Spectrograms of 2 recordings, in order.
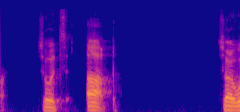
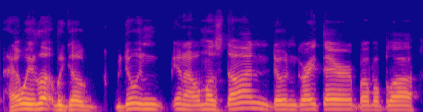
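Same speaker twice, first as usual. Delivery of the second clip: a hint of a chirpy mechanic, higher; breezy salesman patter, pitched up; light mechanic voice; 6 semitones higher than usual. Mechanic reassuring the customer under the car, lightly voiced higher.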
